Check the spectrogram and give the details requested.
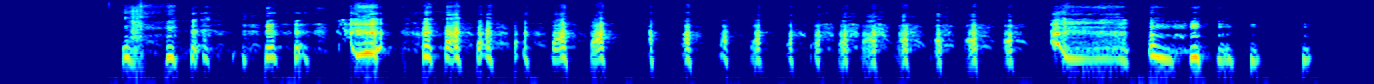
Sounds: Laughter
